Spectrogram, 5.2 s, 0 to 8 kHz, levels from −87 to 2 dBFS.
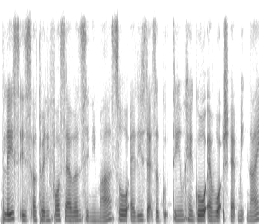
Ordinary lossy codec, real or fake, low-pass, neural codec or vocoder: Opus, 64 kbps; real; 7.2 kHz; none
